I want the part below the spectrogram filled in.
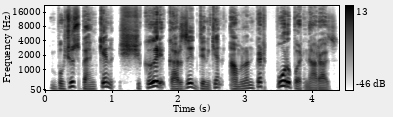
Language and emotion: Kashmiri, angry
